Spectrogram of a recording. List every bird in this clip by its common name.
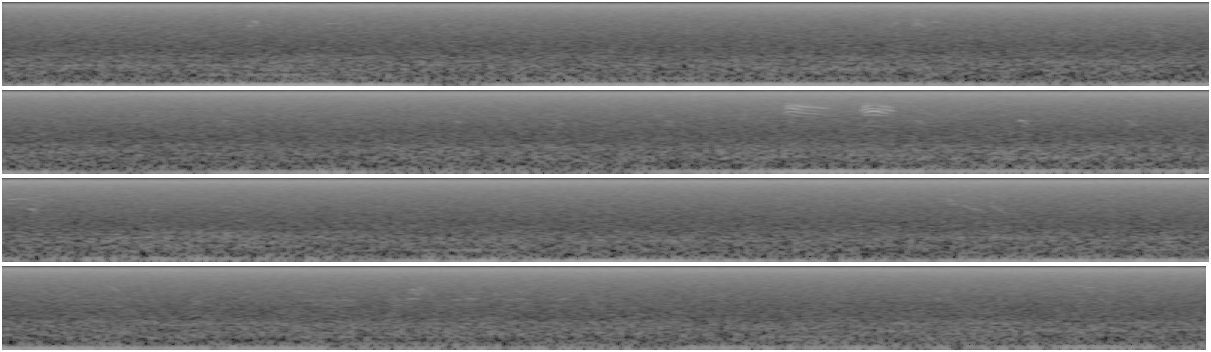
House Finch, Hawaii Amakihi, Erckel's Francolin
